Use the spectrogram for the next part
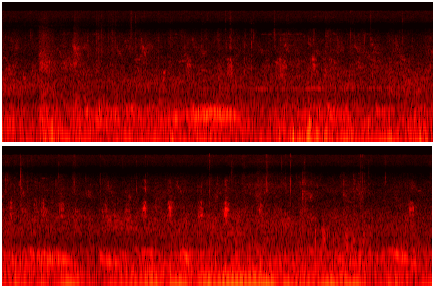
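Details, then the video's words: A pair of hybrid mallard ducks kept in a backyard with other waterbirds, giving soft, low, nasal quacks and murmurs scattered through the clip over a steady low hum and faint clicking sounds. "COUPLE HYBRID MALLARD DUCKS AFTER THE CREATE WATERBIRDS IN THE BACKYARD"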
